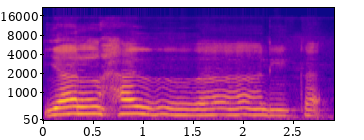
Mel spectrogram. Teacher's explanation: Tapi ketika kita membacanya yalhadzalika, sa-nya dilebur ke dalam huruf za. Tuh. Sa-nya tidak dibaca lagi, masuk ke dalam huruf za.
